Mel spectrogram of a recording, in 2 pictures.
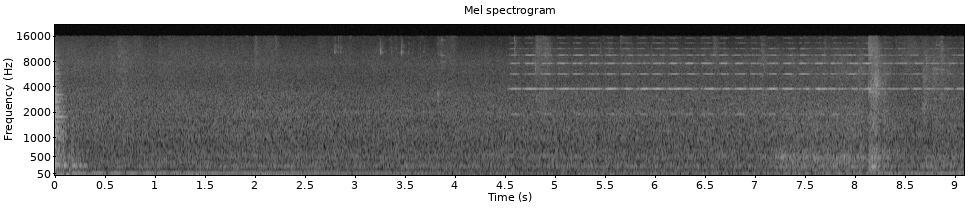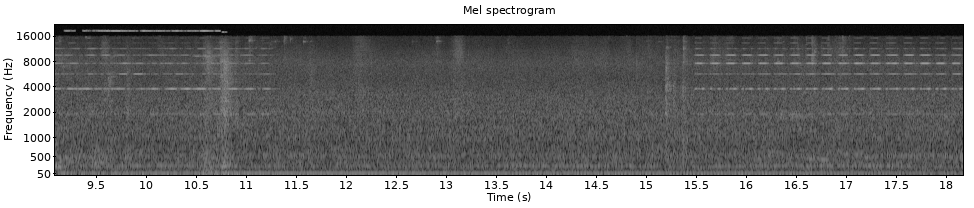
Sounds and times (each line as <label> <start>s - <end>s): S-Bahn to the airport 0.0s - 18.1s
